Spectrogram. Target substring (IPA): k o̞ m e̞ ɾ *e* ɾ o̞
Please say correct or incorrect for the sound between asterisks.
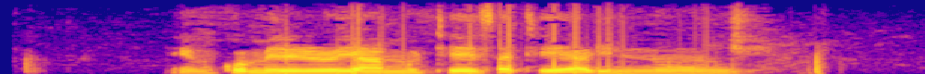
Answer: correct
